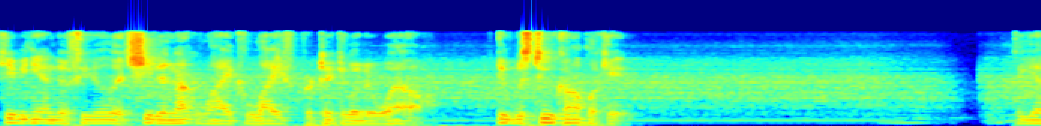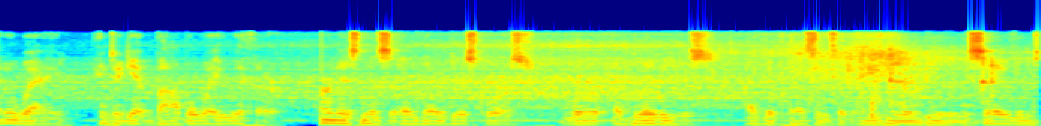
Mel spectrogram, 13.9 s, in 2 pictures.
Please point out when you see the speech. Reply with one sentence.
The speech can be heard from 0.0 to 4.2 s and from 6.8 to 13.8 s.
